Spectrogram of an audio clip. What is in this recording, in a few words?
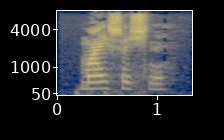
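"майшасьны", Komi, female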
